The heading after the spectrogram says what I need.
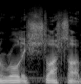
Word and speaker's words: Rolihlahla: Nelson Rolihlahla Mandela, or even pronounced more closely in the tribe of his people would be Nelson Rolihlahla Mandela.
